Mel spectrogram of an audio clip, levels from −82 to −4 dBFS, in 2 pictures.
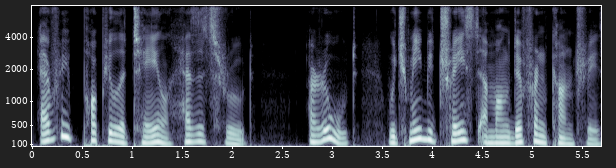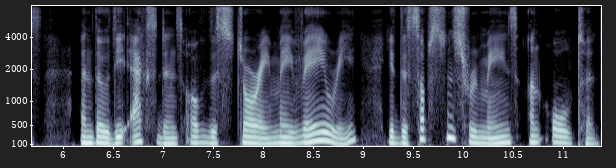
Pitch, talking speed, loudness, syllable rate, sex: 135 Hz, 155 wpm, -18 LUFS, 4.9 syllables/s, male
